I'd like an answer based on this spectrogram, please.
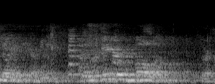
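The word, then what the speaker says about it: Fir Bolg: Next up, a pronunciation down here. The Fear Bollen, they're called.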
